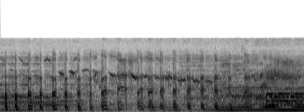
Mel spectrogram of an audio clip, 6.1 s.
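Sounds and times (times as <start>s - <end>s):
person laughing: 0.0s - 6.0s.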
